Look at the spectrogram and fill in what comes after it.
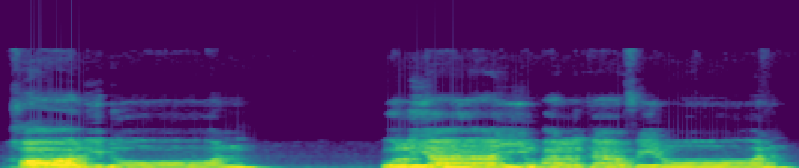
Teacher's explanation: Itu kan kalau waw mati setelah doma kan mad tobi'i ya, 2 harokat. Tapi karena posisinya di akhir ayat berubah jadi 6 harokat ya, dibacanya panjangnya. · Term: mad adil disukun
